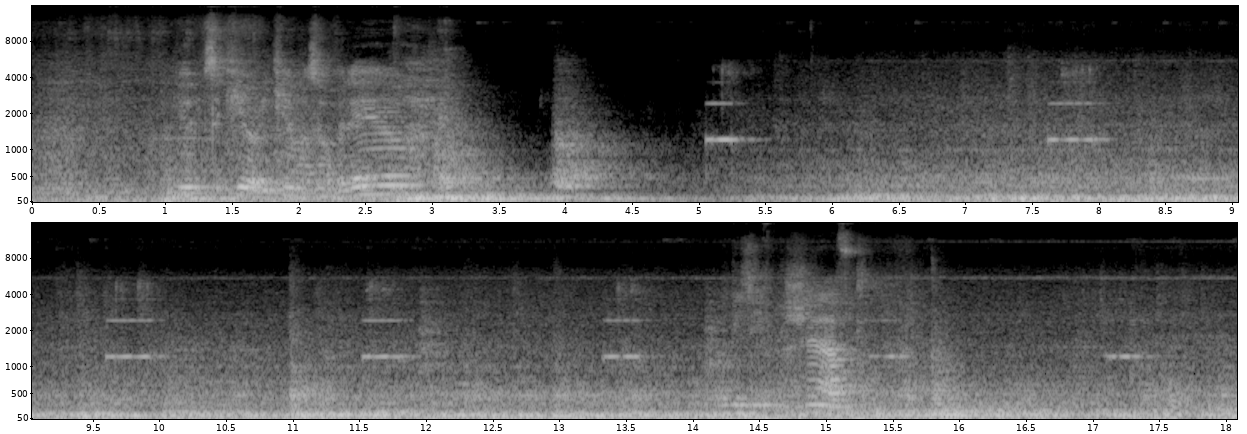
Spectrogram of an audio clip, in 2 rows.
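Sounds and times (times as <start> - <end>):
elevator car rumbling: 0.0 - 18.0.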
